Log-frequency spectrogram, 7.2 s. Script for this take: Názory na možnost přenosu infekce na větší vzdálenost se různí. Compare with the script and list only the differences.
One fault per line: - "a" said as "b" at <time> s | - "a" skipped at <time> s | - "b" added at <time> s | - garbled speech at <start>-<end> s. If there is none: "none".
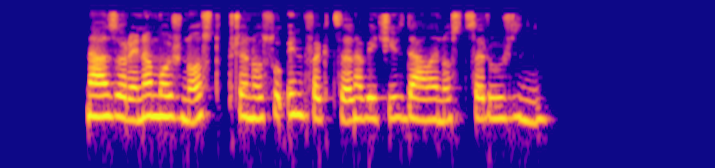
none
